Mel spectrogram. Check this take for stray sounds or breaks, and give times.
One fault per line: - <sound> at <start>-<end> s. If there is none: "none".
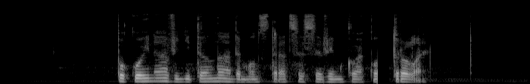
- dropout at 3.8-3.9 s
